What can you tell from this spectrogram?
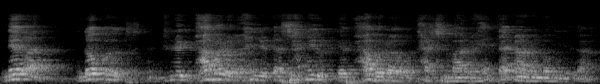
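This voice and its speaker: An older woman pastor delivers a sermon with a rising, emphatic cadence, pausing for her congregation's amens. Her voice rings through a very reverberant sanctuary. She sounds set back from the microphone. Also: on the low side, steady tone, darkish tone. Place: church sanctuary. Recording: echoey church hall, far from mic.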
